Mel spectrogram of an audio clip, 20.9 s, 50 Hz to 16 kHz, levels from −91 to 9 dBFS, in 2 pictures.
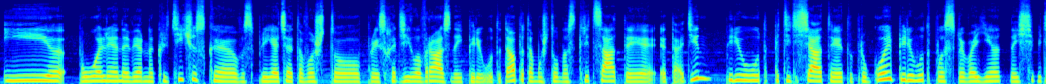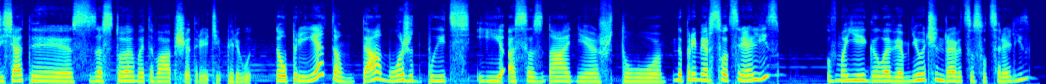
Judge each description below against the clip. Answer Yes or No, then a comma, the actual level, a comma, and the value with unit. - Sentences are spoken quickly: No, average, 145 wpm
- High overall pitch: Yes, high, 195 Hz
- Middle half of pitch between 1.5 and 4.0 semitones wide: Yes, average, 3.4 semitones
